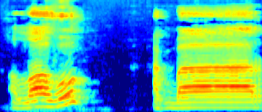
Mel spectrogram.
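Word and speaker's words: الله أكبر: sah seperti itu atau ada juga Allah Akbar barnya panjang bar gini nah gini Allahu akbar ah itu barnya barnyaan panjang ini merubah arti semua ini merubah arti dan menjadikan salatnya tidak tidak sah jadi ini harus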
